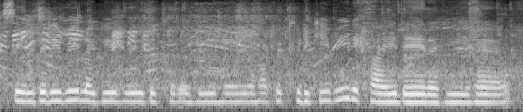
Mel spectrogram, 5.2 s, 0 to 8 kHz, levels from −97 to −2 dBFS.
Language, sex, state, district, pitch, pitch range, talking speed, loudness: Hindi, female, Madhya Pradesh, Dhar, 190 Hz, 180-200 Hz, 170 wpm, -15 LUFS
